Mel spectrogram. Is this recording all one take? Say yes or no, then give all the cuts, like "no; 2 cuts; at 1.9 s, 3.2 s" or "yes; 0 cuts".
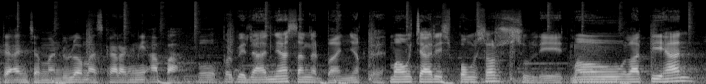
no; 3 cuts; at 2.0 s, 3.7 s, 5.6 s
